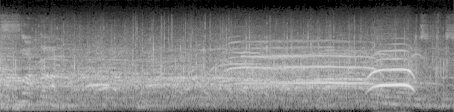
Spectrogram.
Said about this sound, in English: So you hear how just insane everyone's yelling out stuff. It's pretty crazy.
